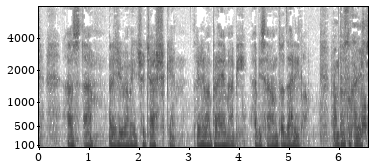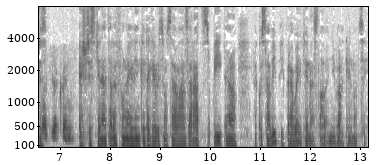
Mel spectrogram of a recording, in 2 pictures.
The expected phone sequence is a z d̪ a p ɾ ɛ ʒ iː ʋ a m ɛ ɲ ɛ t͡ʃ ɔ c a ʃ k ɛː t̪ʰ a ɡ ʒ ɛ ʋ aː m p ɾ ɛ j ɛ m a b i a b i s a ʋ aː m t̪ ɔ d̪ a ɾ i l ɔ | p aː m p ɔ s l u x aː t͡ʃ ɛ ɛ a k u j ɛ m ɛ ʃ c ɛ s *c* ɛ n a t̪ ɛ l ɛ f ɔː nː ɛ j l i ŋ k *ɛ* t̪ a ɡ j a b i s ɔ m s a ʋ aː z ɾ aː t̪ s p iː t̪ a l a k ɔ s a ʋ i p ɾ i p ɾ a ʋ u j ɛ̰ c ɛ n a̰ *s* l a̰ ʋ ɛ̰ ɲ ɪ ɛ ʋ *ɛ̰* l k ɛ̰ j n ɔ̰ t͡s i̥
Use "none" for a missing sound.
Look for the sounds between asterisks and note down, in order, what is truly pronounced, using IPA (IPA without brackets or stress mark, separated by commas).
c, ɛ, s, ɛ̰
